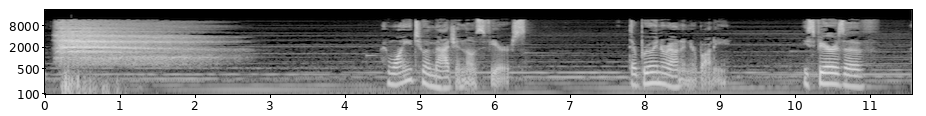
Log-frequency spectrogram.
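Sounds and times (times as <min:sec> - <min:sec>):
deep inhale through the nose then forceful exhale through mouth: 0:00.0 - 0:02.8
speech: 0:04.6 - 0:06.6, 0:07.8 - 0:09.2, 0:10.1 - 0:11.5.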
